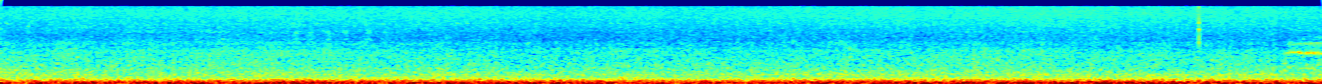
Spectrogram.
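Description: Wind buffeting the microphone outdoors: a steady, low rumble that flutters without letting up.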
